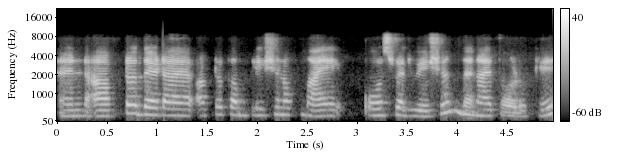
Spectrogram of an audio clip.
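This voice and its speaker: In an Indian accent, the speaker goes at a fairly slow pace with ordinary pitch variation. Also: woman. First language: Hindi. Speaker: English learner. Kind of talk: casual chat. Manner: halting.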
